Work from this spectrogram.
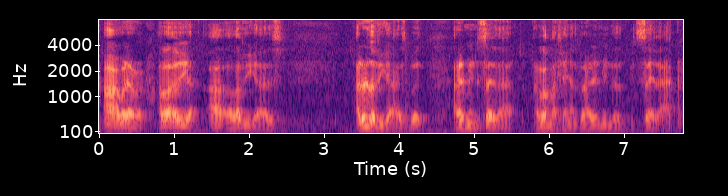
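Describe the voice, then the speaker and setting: A man's voice: deep voice, animated, fairly quick, a little mellow. A man giving a casual, unscripted movie review, rambling through restarts and side remarks while talking straight to his viewers. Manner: rambling, lots of restarts and trailing asides; chatty, addresses viewers directly.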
